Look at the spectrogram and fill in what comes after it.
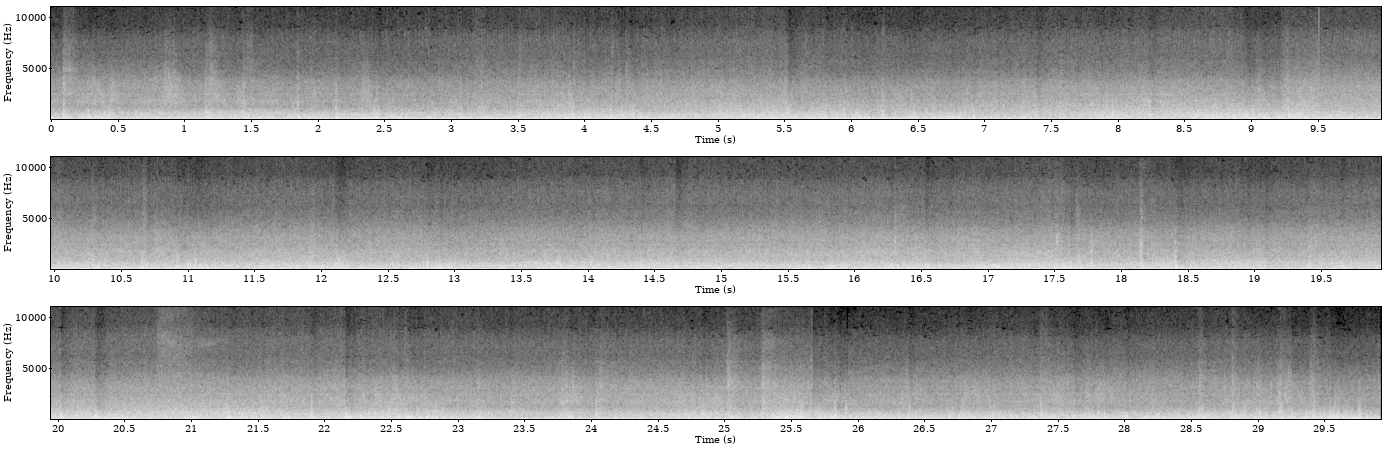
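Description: Passenger coaches of a diesel-hauled heritage train running along the line, heard from a coach window: a steady rumble of steel wheels on the rails with some faint clicks over the joints, and wind on the microphone.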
